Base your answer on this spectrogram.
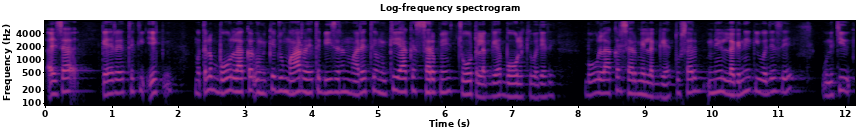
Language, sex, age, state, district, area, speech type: Hindi, male, 18-30, Uttar Pradesh, Prayagraj, rural, spontaneous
